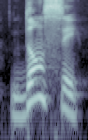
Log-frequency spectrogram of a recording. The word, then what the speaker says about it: danse: Ici, on ne prononce pas non plus ces lettres. Elle danse.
